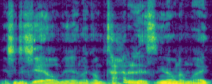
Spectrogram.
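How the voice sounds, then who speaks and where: A man with a very low, mellow voice talks casually in a podcast conversation. He speaks as a guest sharing personal stories, leaning on repeated phrases for emphasis. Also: fast, creaky, slight background noise.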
